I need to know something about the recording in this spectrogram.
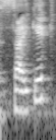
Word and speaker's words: psychic: Ptolemy, the psychic pterodactyl, struggles with psoriasis. So all of these P's are silent. We don't say them.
